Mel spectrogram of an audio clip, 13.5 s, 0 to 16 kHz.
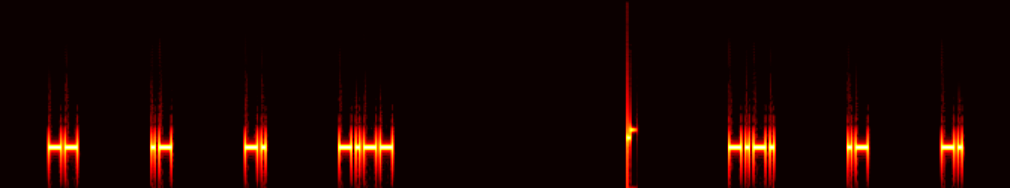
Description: Morse code, heard as a keyed tone, about 22 wpm, spaced as for 8 wpm, 700 Hz. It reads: MANY CAN
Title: 6x Character Spacing - Top 500 Words - 22wpm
